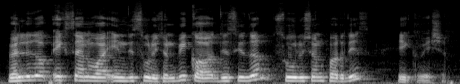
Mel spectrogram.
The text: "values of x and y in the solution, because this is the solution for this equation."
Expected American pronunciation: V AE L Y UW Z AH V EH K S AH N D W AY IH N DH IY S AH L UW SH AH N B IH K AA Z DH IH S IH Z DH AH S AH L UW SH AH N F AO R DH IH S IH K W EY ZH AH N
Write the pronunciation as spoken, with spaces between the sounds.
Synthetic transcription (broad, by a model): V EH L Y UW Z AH P EH K S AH N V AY IH N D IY S AH L UW SH AH N B IH K AA Z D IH S IH Z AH S AH L UW SH AH N F AO R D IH S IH K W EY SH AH N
